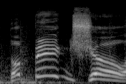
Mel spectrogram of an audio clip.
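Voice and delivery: a muted version of his big show intro; catchphrase shout, held back. Shown as a demonstration. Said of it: "I can't be saying".

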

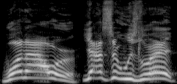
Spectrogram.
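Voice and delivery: high, strained all caps voice; all caps panic voice. Acted. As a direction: shout every line in all caps. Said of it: "my all caps voice".

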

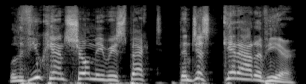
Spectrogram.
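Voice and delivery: high, indignant brush-off; acted scolding dismissal; angry dismissal. Rebbe throws the chassid out.

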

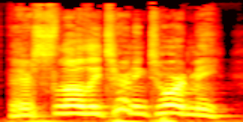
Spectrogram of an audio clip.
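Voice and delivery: high, loud panicked cry; terrified shriek. A narrator's reading. Chalmers seeing the creatures turn toward him, shrieking in terror. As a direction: shriek in dread of what is coming. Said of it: "he shrieked".

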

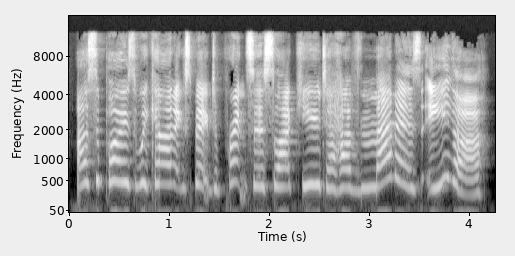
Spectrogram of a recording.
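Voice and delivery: high, small teasing goblin; tiny gravelly voice. Acted. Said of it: "he said in his gravelly little voice".

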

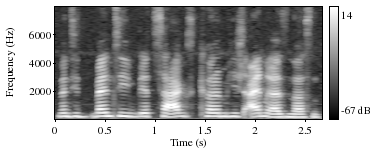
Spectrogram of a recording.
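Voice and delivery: normal talking voice

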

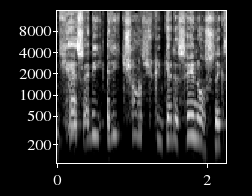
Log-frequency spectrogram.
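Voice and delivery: high, hopeful voice; imitated pleading couple. Couple asking Lol to sneak them into the gig, hopeful pleading.

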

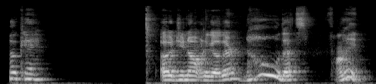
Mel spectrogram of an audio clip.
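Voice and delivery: sweetly passive-aggressive. Retold or imitated. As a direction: act fine while clearly annoyed. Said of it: "my worst trait is probably passive aggression".

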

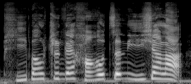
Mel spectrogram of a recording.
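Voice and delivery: put-on high girl's voice, exasperated; high, annoyed aside; inner thought. A narrator's reading. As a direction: mutter to herself. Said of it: "他心里想啊".

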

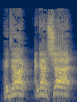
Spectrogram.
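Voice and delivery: high, put-on calling voice; wounded complaint. Wounded rider to the doctor, high complaint. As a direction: call out high to get attention.

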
